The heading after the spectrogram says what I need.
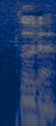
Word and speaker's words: Clodagh: Clodagh. Sorry, I thought it was like, I was saying Chloe in my head. Sorry, I because I thought maybe it's a weird silent D.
